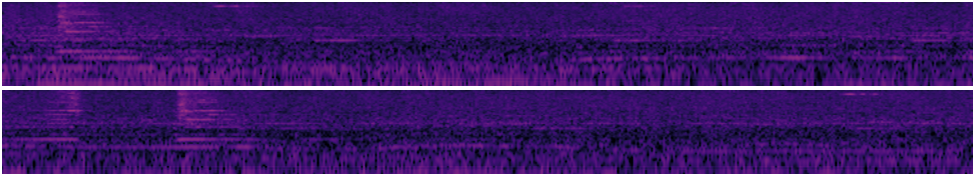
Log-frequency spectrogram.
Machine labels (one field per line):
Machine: slide rail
